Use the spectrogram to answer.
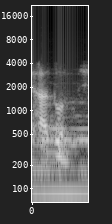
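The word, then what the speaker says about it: Hatun: রিমা রেজিয়া তুর্কি ভাষায় ধ্বনিত্ত্বের কারণে কিছু শব্দের উচ্চারণ পাল্টে যায় যেমন খাতুন হয়ে যায় হাতুন খুরম হয়ে যায় খুরম আমাদের জানা অনেক শব্দ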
